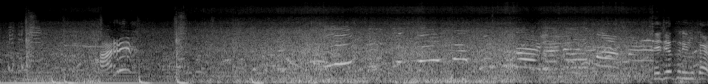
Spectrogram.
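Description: Sea waves wash in steadily at Ganpatipule beach beside the temple, a continuous surf wash with splashing, as voices and shouts from nearby people carry over it.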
